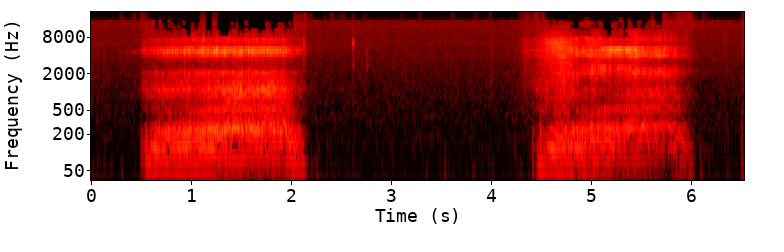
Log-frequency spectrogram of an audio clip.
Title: Mother and baby of 2 weeks snoring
